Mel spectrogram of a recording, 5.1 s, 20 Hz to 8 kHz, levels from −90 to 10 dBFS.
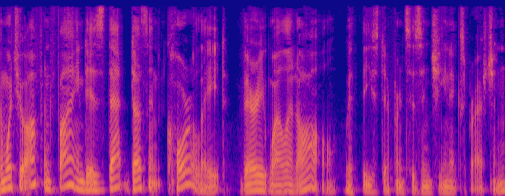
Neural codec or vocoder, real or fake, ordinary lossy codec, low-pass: vocoder, 44.1 kHz, 128 mel bands every 256 samples, BigVGAN v2; fake; MP3, 48 kbps; 7.2 kHz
